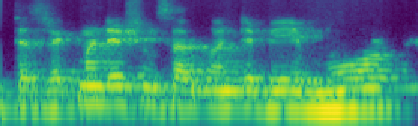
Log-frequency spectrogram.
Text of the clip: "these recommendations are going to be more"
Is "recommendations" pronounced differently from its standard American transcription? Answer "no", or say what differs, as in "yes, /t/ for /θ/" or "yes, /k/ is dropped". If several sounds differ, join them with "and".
yes, /s/ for /z/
